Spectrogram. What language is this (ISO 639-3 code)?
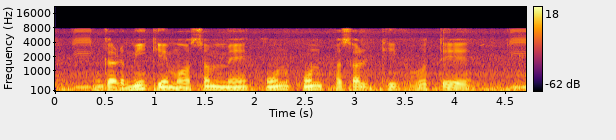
mai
